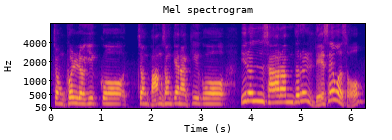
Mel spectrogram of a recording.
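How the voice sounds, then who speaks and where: Slow and high-pitched, this older YouTube talk host speaks casually to his viewers with a Gyeongsang Korean accent. He's from North Gyeongsang, South Korea, and his talk wanders, packed with fillers and rhetorical questions.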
